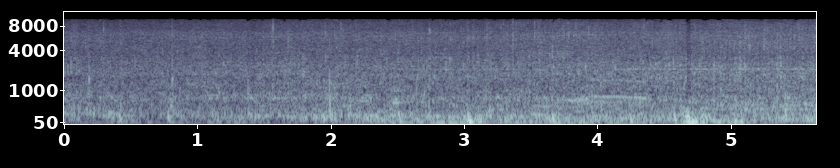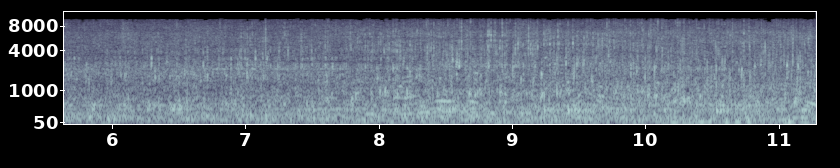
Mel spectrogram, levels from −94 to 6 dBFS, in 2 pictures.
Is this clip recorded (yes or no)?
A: yes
